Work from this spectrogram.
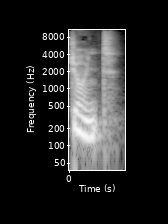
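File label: "joint", British English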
